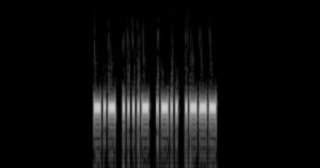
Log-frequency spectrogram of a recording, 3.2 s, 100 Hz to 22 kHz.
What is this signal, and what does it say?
Morse code, heard as a keyed tone, about 48 wpm, 700 Hz. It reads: K4LJ
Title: USA Call Signs - 4 Characters - Repeated 3x - 50wpm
